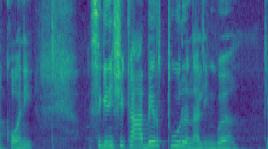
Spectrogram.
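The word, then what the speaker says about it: Chonae: Então é conhecido como a a o milagre de coni, porque coni, né, se se escreve c H o N a e conai, mas se fala coni, significa abertura na língua que eles falavam que eu acho que era a língua turca, né?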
